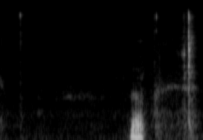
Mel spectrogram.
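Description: Mostly quiet handwork, with a short vocal 'uh' a little past the middle and a couple of faint clicks near the end from a nylon zip tie being worked through corrugated plastic and PEX tubing.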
